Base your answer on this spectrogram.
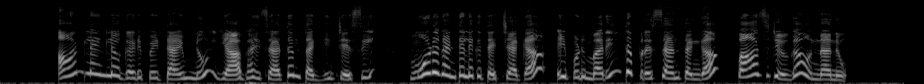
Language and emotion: Telugu, happy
